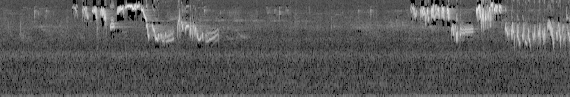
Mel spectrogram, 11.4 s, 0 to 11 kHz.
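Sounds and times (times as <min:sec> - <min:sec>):
European robin Erithacus rubecula singing: 0:00.3 - 0:05.8, 0:06.8 - 0:11.3.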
